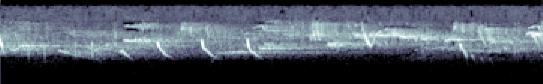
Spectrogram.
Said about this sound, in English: We take you now to a bird symphony at the break of dawn, deep in a forest in the heart of Poland.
